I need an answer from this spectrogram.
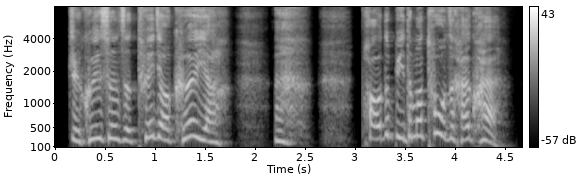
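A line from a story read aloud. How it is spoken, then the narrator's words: Panting, cursing. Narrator (Chinese): 周震气喘吁吁的直骂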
